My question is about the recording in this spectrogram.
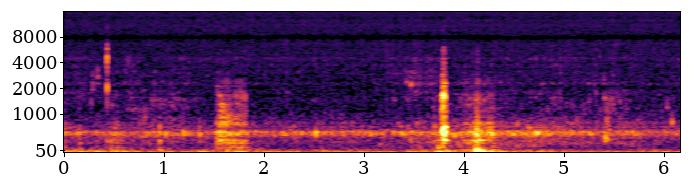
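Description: Underwater sound picked up by a camera held below the surface: a steady low hum, with muffled rustling and a few sharp knocks, the loudest two close together about four seconds in.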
